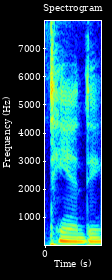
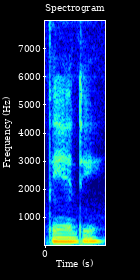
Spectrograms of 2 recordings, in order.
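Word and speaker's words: Thandie: um i know sure it's not fandy newton it's tandy it's not dandy are you sure i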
